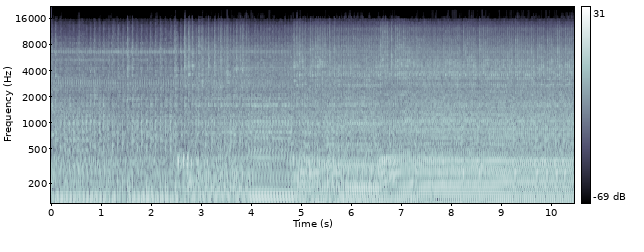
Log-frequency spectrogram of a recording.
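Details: John Deere D110 riding mower single-cylinder engine after regapping the spark plug to 0.030 in, tightening it, and richening the cap-limited carburetor about a quarter turn: the chug smooths to a steadier, fuller note at about three beats a second and now runs cleanly.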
